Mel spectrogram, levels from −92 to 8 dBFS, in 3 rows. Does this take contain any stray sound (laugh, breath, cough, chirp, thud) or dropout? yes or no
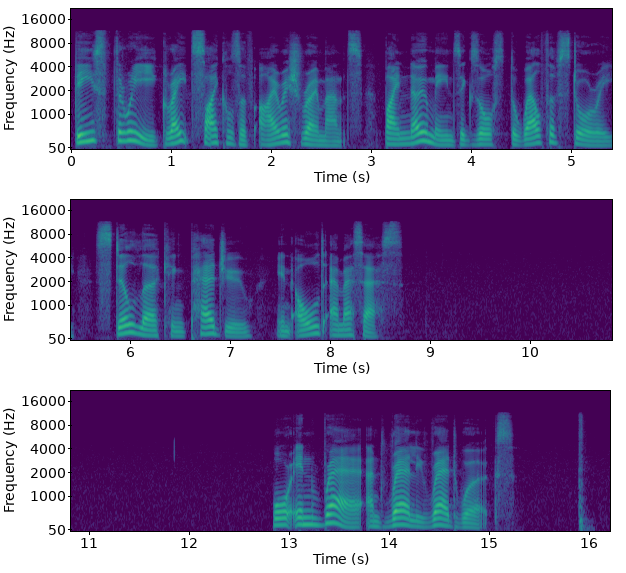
yes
